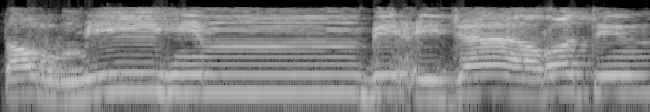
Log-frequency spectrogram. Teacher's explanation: آواز ناک میں جا رہی ہے، میم ساکن کے بعد با آ رہا ہے اس لیے یہاں پر اخفاء شفوی ہوگا۔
